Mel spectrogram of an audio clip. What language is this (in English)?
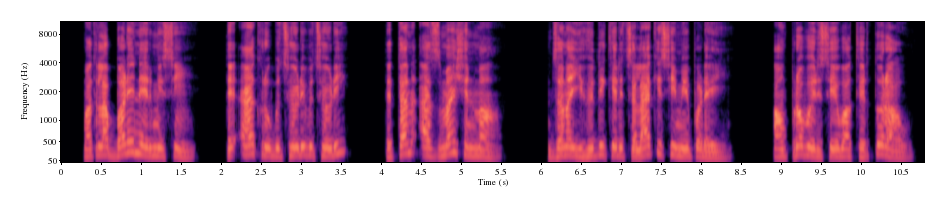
Bhadrawahi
